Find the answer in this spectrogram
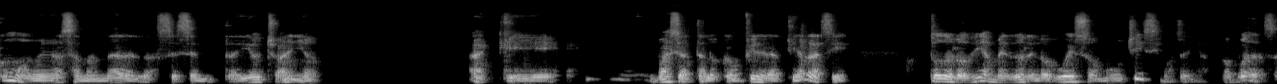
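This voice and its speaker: Speaking at a very slow pace, a man leaves long pauses again and again. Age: 60s. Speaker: preacher. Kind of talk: sermon. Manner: conversational.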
